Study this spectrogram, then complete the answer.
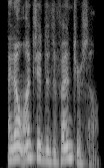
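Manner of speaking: usual speaking voice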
